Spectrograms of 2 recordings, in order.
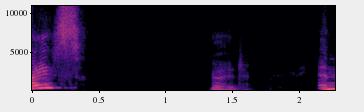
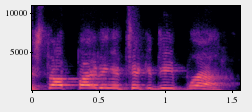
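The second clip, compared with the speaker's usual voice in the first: put-on high, loud order to squabbling kids; scolding grandmother; 8 semitones higher, 6 dB louder than usual. Grandmother to fighting children, high loud scolding. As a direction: call out like grandma stopping a fight. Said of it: "Grandma would say".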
